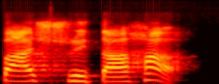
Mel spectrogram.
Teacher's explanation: आ की, ता, तो विसर्ग को पढ़ा जाएगा हा। आ की मात्रा है ता में, इसलिए विसर्ग को पढ़ा जाएगा हा।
